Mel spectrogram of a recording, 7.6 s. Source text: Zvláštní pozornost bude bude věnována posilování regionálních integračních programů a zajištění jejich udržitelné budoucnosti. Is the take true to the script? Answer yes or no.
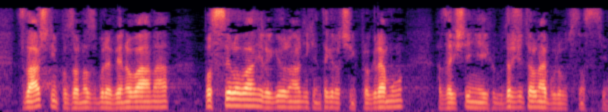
no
